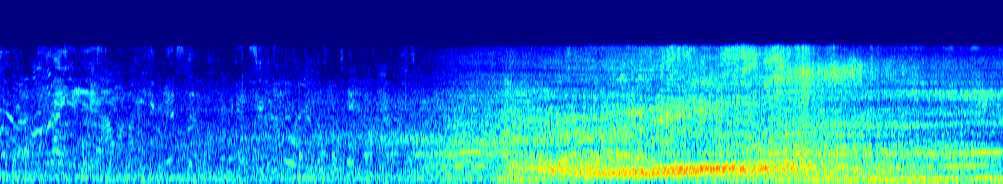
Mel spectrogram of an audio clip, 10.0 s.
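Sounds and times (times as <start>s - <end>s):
race car engine running loud: 3.8s - 10.0s.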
